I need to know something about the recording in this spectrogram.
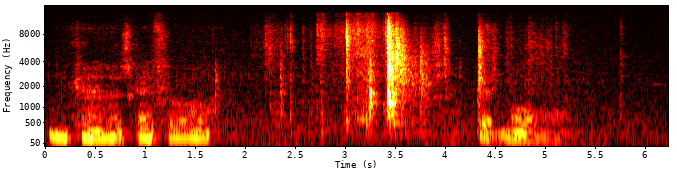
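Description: An older man talks calmly nearby.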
